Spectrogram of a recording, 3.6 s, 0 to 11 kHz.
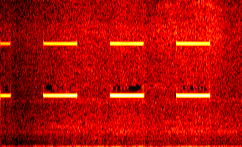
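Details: Tata Signa 3718 TK BS4 truck, Cummins ISB 5.9 diesel; driver reports high temperature, gauge needle climbs to maximum with red light at key-on, circuit suspected shorted, sensor next. Half-second high beeps once a second over low diesel rumble. Overheat warning buzzer, faulty instrument cluster.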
